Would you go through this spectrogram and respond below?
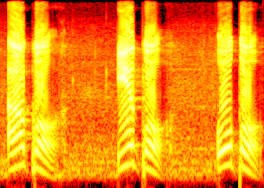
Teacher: এই যে পাল্টা একটা আওয়াজ আসে, এটার নামই হচ্ছে কি? কলকলা।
